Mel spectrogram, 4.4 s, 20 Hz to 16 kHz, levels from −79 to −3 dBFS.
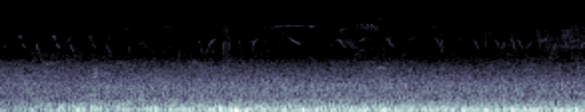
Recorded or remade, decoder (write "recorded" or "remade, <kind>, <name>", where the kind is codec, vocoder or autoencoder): recorded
